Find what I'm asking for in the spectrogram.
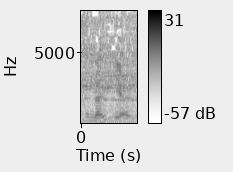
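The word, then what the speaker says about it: finocchio: Its Italian name is Pinocchio, rhymes with Pinocchio.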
